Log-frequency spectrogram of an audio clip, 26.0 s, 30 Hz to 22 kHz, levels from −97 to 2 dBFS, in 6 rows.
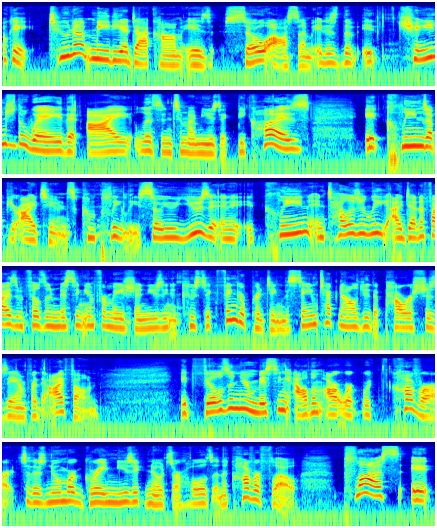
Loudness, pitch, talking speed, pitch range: -21 LUFS, 205 Hz, 180 wpm, 180-245 Hz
